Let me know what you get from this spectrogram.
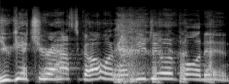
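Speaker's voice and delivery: put-on very high-pitched, angry screaming. Retelling a dad yelling at him for pulling off the track: imitating someone screaming. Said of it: "screamed at me".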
